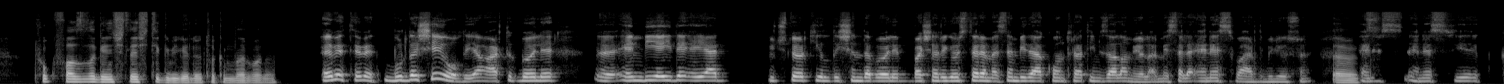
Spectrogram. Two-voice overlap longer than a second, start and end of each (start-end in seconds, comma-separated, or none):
none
